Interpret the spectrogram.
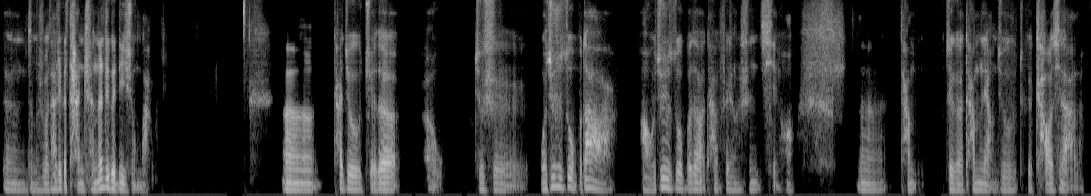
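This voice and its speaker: A man preaching a sermon in an earnest way, often pausing on filler sounds and repeating phrases as he tells a testimony. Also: on the low side, steady tone, creaky, bright, forceful tone, slightly rough, no room sound. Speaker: pastor.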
